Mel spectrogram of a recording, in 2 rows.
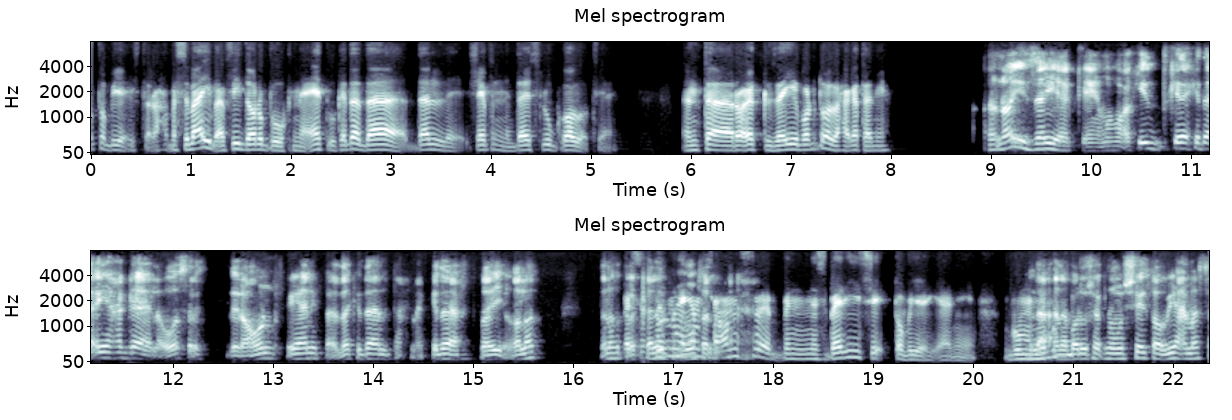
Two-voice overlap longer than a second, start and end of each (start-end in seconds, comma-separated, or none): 16.5-17.8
